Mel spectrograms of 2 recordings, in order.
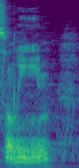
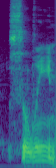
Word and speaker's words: Salim: I believe it's pronounced Salim. I work with someone whose name is Shalim, and it's spelled like Salim, except he has an H in it, so I'm assuming that's how you pronounce it.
